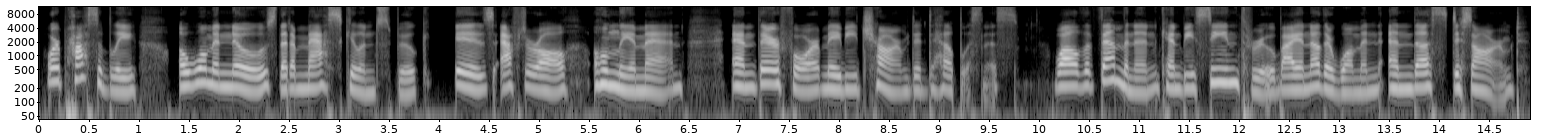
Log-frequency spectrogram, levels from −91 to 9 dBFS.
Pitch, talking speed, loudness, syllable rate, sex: 195 Hz, 140 wpm, -22 LUFS, 4.6 syllables/s, female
